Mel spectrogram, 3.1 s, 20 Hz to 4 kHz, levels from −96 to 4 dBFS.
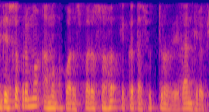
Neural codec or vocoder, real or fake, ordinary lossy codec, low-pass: codec, 16 kHz, 4 kbps, FunCodec, trained on Chinese and English, 50 frames a second; fake; AAC, 16 kbps; 3.6 kHz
